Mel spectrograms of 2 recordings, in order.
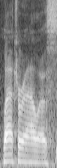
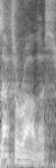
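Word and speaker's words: Lateralus: this new LP how do you say it lateralis is that right lateralis lateralis right okay so that's how it's pronounced before we talk about the the new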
